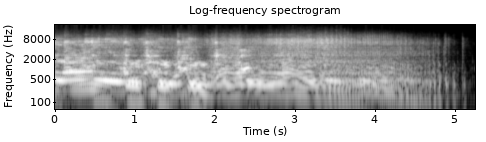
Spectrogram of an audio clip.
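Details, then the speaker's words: Barn-find Yamaha IT 250 two-stroke during restoration, carb and gas tank still need work; crisp revs rising and falling, snappy throttle response, clean crackle before dying down, healthy; normal revving. "But I am extremely pleased. And I know my customer will be extremely pleased. That sounds healthy. That's a healthy sounding bike."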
